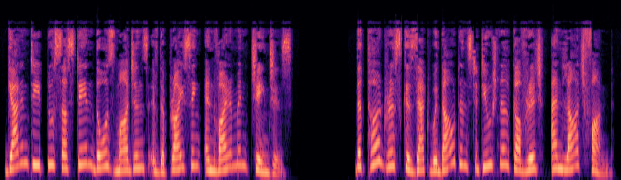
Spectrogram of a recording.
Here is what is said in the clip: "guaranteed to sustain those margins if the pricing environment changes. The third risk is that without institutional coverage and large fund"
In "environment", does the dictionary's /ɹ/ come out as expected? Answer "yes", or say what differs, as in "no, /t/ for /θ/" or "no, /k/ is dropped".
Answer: yes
